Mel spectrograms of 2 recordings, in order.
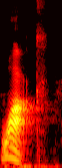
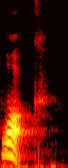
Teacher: Notice how in the American pronunciation you hear ah, like walk, but in the British pronunciation it sounds more like o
